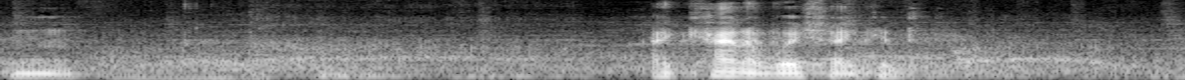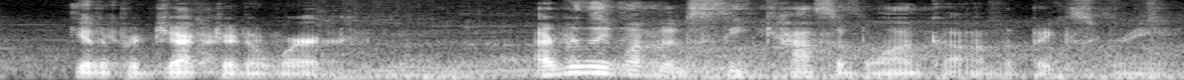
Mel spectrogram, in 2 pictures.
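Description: A man's voice: sits low, lively intonation, normal speed, pauses often, noisy background. A man playing a shy, nervous survivor, speaking with constant stammers and restarts in a rambling, self-deprecating way. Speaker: audio roleplay performer. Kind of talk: scripted audio roleplay monologue.

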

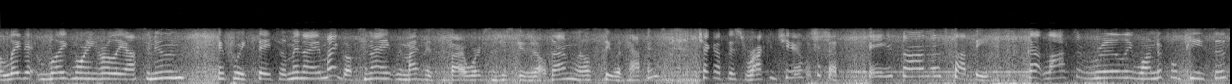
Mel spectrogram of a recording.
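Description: A woman from an auction house giving a chatty, enthusiastic walkthrough of items for sale, recorded on the camera she carries through a large antique warehouse. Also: sits high. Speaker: auction house staff giving a preview tour. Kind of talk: casual walkthrough narration. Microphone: handheld camera mic, speaker behind camera. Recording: dull lo-fi camera audio with loud air-conditioning hum.

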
